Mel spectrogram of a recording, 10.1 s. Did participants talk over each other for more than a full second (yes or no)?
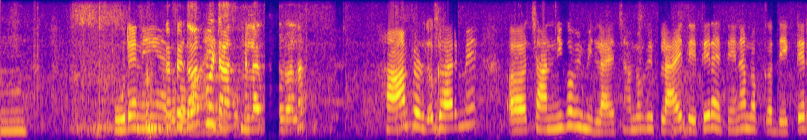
yes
